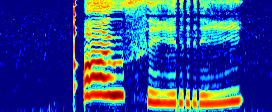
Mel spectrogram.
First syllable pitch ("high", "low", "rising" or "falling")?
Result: high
